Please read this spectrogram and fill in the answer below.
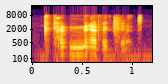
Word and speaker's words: Connecticut: yeah so it's contic contic contic Connecticut Conneticut that's it okay so that I believe there there's a c in there it's actually it should be pronounced connect Connecticut but uh as you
